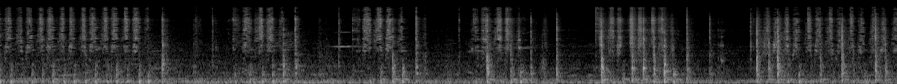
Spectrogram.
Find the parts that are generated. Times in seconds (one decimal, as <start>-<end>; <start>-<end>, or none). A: 5.0-7.7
